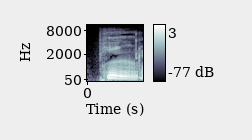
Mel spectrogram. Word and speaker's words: PNG: the same modular philosophy as PNG or Ping, I guess.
